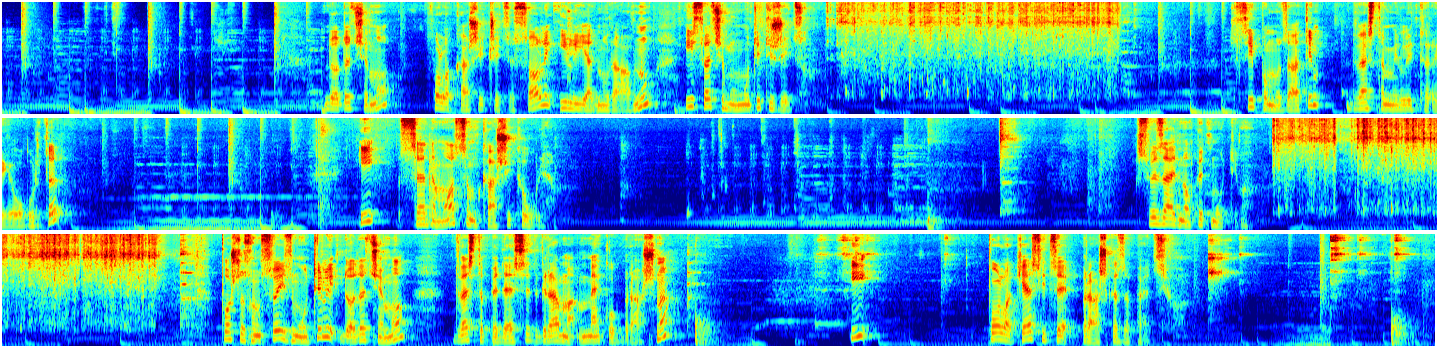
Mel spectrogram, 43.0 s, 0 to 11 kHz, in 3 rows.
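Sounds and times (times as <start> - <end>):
soft background music: 0.0 - 43.0
whisk beating eggs in glass bowl: 8.3 - 11.4, 27.1 - 30.6.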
